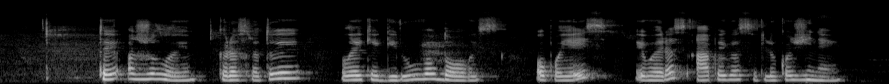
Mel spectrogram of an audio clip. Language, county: Lithuanian, Kaunas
